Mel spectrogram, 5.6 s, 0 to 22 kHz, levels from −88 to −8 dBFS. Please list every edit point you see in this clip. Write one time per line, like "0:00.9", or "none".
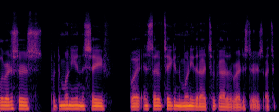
none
